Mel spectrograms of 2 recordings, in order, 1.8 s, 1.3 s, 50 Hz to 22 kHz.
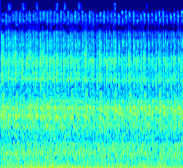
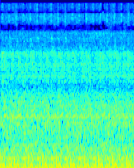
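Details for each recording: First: Tata 2.2 common-rail 140 hp diesel dump truck, previously not starting after long parking, now idles evenly with mild clatter after injector cleaning, cylinder 2 injector replacement, injector coding and ECU registration; the loud rattle is gone. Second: Tata 2.2 common-rail diesel dump truck, 140 hp, long-parked no-start, after engine wiring harness replacement; idles rough and uneven, not on all cylinders, faulty injector on cylinder 2 found: diesel engine misfire (dead cylinder).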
